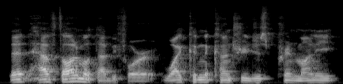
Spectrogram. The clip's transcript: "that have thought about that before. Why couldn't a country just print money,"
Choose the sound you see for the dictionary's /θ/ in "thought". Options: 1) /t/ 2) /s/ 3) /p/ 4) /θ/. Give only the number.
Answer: 4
